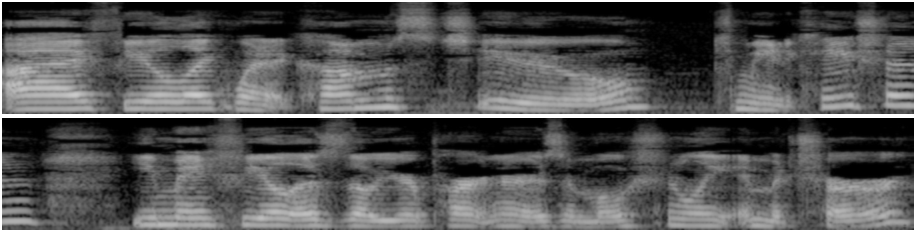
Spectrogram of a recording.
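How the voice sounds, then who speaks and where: On a very clean recording with a silent background, a woman with a fairly high pitch talks at a moderate pace with lively intonation. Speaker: tarot reader. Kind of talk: live-streamed tarot reading. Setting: Facebook live stream. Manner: halting, self-correcting.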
